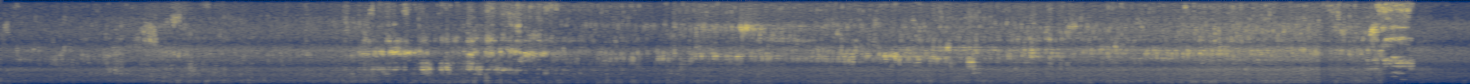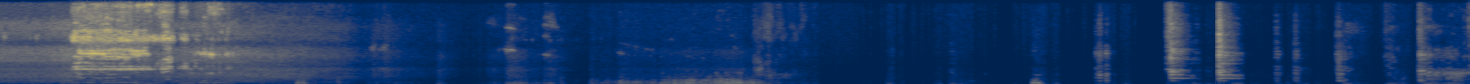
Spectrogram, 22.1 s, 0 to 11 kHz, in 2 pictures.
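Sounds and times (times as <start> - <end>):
angle grinder cutting steel: 0.0 - 12.9.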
